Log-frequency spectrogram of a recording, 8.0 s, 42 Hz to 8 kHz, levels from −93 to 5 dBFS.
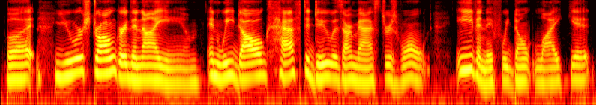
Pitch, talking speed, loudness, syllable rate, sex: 160 Hz, 175 wpm, -17 LUFS, 3.8 syllables/s, female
